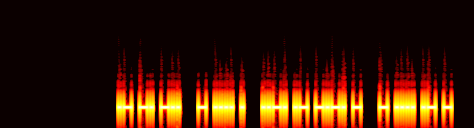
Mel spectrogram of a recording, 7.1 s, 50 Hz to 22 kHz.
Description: Morse code, heard as a keyed tone, about 30 wpm, 700 Hz. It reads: AND THE FACT THAT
